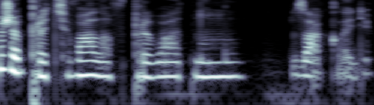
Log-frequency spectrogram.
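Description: Recorded dry and close with no echo, this is an unremarkable speaking voice delivered at a moderate pace. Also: woman. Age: 20s. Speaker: author and teacher, book blogger. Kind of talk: casual vlog monologue.

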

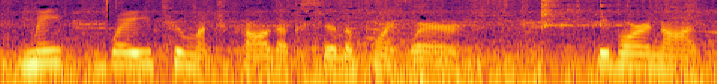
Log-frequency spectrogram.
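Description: The sound is dry with no echo, but there is noticeable background noise. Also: fairly slow pace. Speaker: vlogger shopping. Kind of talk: casual vlog chat. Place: market.

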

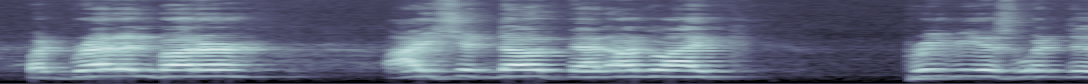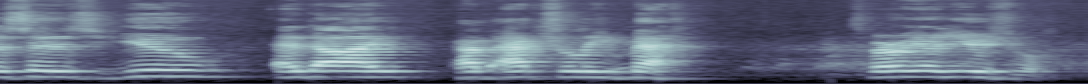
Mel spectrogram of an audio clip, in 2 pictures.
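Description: The voice stays flat and monotone, moving at a very slow pace. Room echo is audible. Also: man, high pitch for a man. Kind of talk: prepared humorous speech. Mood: wry, joking. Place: garden. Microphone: podium.

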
